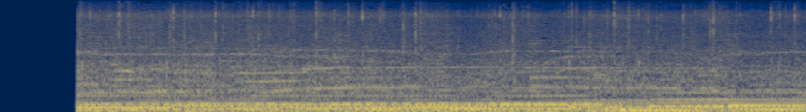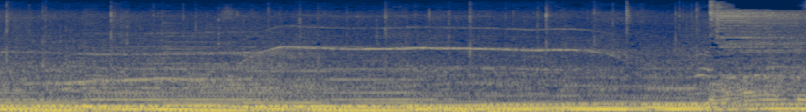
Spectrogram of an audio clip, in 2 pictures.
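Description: Live rock band with electric guitars and keyboards playing loudly, with a voice over the music. It cuts in sharply about half a second in.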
